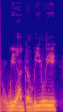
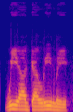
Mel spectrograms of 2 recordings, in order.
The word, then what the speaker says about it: Uiagalelei: pronunciation stuff of like, UIA makes the we sound or whatever. But a friend of mine who born and raised in Hawaii always told me that the easiest way with some of these Polynesian names is you just pronounce every vowel, right? So Uiagalelei, right? So if you kind of just break it down slowly.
